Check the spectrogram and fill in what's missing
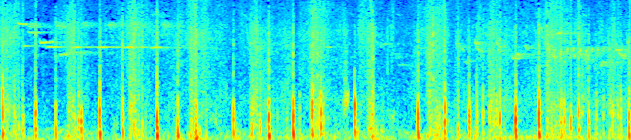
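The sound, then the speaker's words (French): Footsteps crunch through snow in a steady, even rhythm, each step a short, gritty crunch repeating a couple of times per second, with no voices. “Votre pas est léger. Cela vous apaise. Écoutez leur crissement dans la neige.”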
